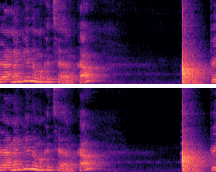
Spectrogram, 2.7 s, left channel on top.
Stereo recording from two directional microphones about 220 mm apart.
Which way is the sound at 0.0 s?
10° left (ahead or behind).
